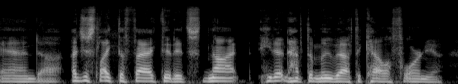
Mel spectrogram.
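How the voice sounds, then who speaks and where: A man's fairly high voice with a Louisiana accent at a moderate pace, dry and close with no echo, on a very clean recording with a silent background. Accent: Louisiana Southern US. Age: 50s. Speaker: actor and stuntman. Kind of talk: casual interview. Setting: studio.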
